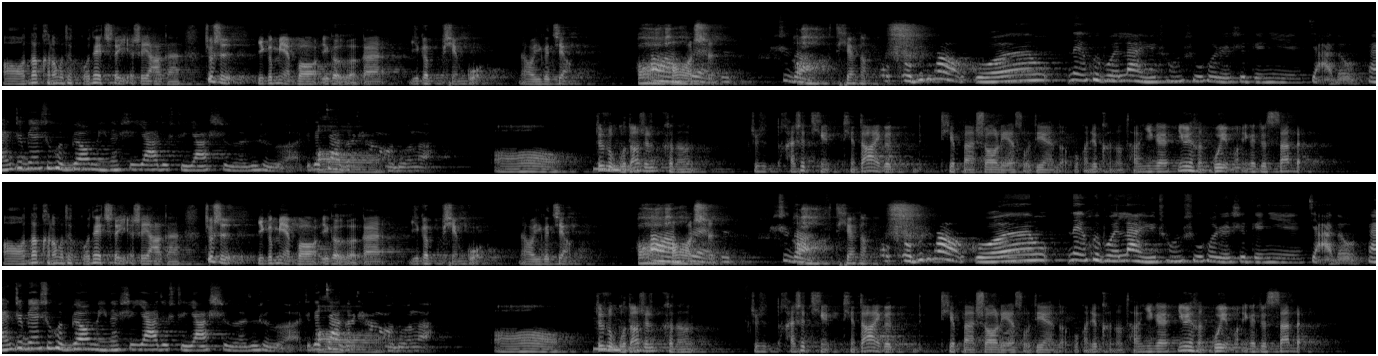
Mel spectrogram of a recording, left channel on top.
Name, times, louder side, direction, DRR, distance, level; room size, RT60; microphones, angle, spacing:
voice 1, 0.0-4.8 5.2-5.7 6.3-7.1 7.9-9.2 16.9-17.7 18.7-19.3 19.7-20.7 21.2-26.7, right 1 dB, 10° right, 1.4 m, -35 dB
voice 2, 6.5-7.3 7.7-8.1 8.8-18.0 19.6-20.0, right 3 dB, 35° right, 1.1 m, -33 dB
28.0 x 19.0 x 9.8 m
head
